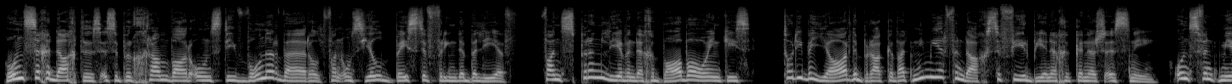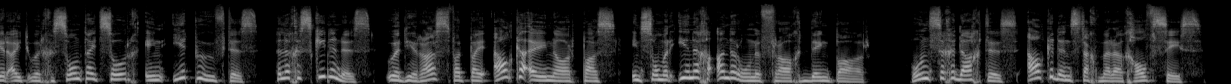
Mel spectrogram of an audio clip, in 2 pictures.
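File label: Afrikaans F Explainer, female; voice over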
